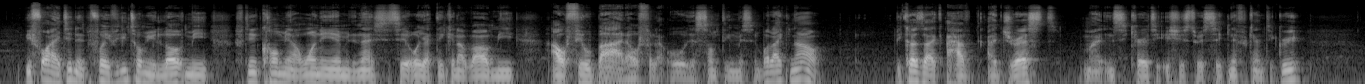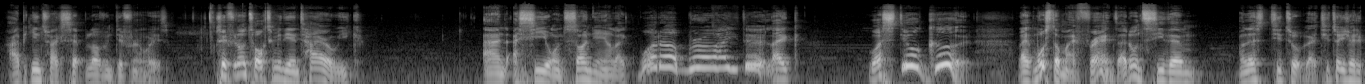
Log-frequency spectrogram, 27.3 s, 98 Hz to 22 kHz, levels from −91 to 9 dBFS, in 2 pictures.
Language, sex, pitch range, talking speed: English, male, 85-120 Hz, 235 wpm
